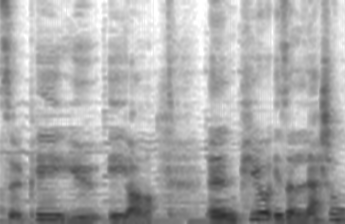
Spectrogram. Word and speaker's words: Puer: Now Point Puer, and I hope I am saying this correctly, I did listen to a YouTube video of a lecture about the subject and this is how the narrator pronounced it. So Puer, so P-U-E-R, and Puer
